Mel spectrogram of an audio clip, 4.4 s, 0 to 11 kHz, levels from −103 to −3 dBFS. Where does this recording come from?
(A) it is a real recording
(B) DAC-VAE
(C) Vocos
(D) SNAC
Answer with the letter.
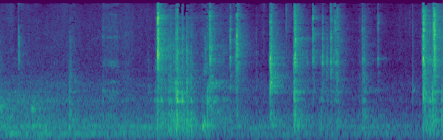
A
